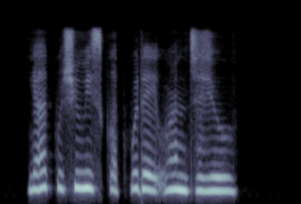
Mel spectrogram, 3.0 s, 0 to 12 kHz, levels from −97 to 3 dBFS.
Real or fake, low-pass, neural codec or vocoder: fake; 7.2 kHz; codec, 16 kHz, 0.5 kbps, FunCodec, trained on LibriTTS, 25 frames a second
